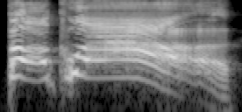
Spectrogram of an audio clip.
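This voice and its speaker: A man's voice: very high-pitched, wildly swooping pitch, drawn-out words, creaky, sharp tone, no room sound, shouting, clean studio sound, pitched above the performer's own voice, exaggerated voice. A man voicing a fiery, combative old Cajun man for an audiobook, emphatic and folksy, mixing French into his English. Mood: angry goading.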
